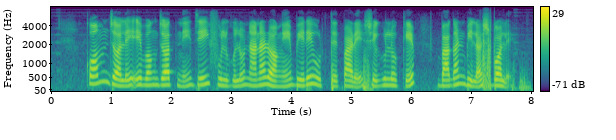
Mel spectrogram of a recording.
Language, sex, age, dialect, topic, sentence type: Bengali, female, 18-24, Standard Colloquial, agriculture, statement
